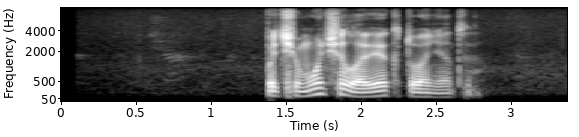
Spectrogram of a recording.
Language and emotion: Russian, neutral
